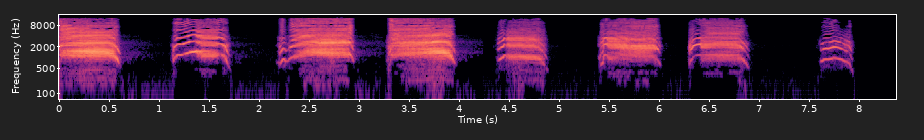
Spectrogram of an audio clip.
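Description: A monkey giving a series of about eight harsh screeching calls, each shorter than a second, with short gaps between them; some calls are raspy and others have a pitch that rises and falls.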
